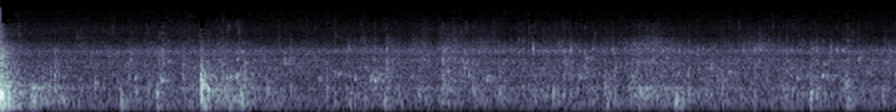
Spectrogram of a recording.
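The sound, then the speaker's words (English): Water running as cabbage is washed: a faint, steady trickle with small splashes, plus a slightly sharper splash at the very start and another around one second in. “Wash the cabbage. Oh, cabbage. Let me wash you.”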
